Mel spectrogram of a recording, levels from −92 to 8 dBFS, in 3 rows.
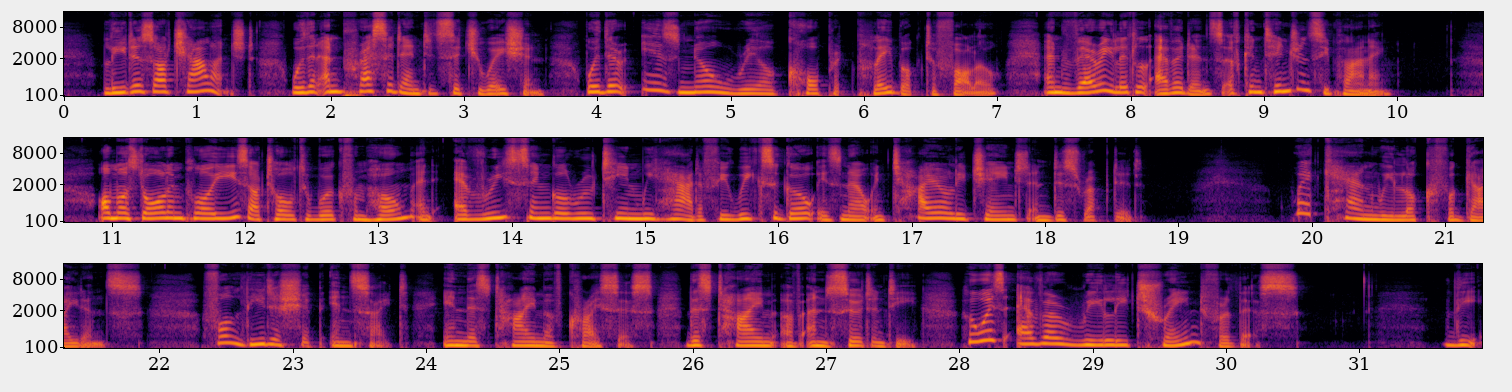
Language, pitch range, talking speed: English, 170-235 Hz, 140 wpm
